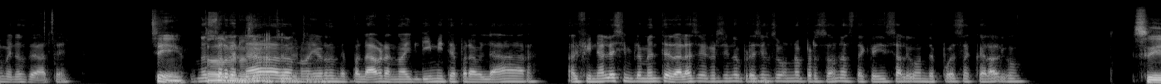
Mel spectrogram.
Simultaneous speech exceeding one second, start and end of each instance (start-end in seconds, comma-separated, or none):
1.9-3.3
